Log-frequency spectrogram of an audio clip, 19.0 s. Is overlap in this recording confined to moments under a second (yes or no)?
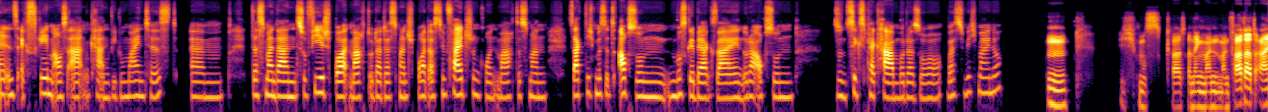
yes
